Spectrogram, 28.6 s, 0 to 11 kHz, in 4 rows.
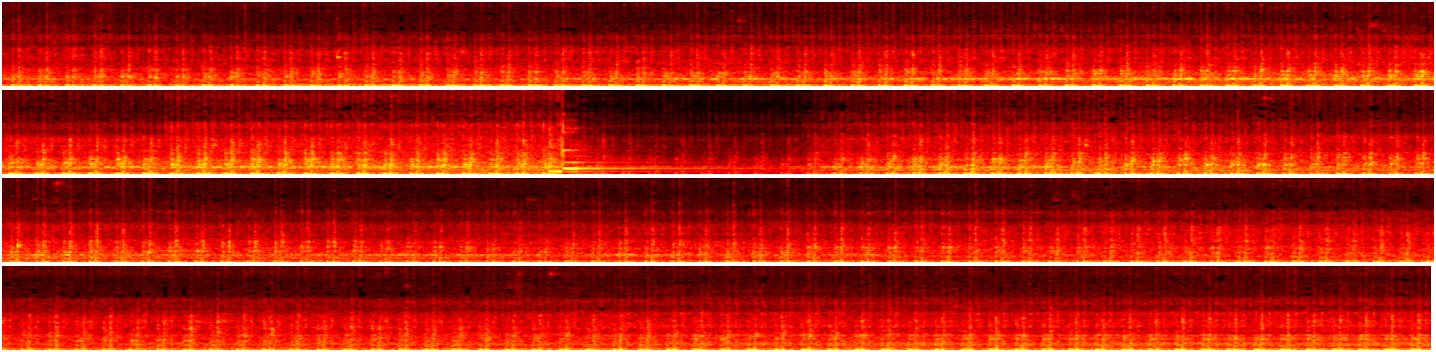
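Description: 1958 John Deere 620 tractor's two-cylinder engine running at a steady pace with an even, pulsing beat as the tractor drives. About ten seconds in, the sound drops out sharply for about a second and then returns.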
